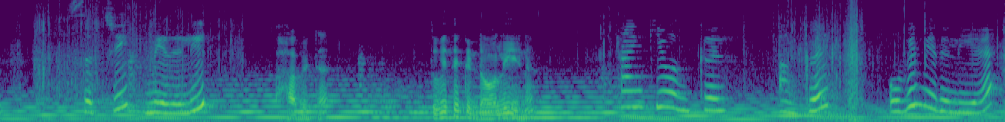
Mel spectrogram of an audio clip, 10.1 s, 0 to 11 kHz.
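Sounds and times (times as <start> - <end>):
droning background music: 0.0 - 10.0
person speaking: 2.8 - 5.4.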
